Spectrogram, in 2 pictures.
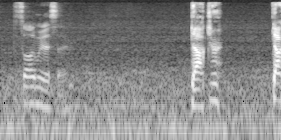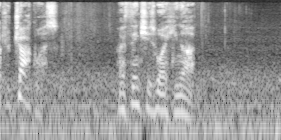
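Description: A man speaks briefly into a microphone, close up.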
